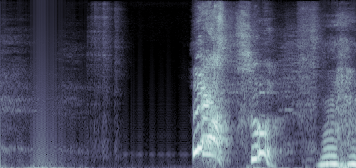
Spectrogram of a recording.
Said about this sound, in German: Ah, ich weiß gerade nicht, was los ist. Tut mir echt leid. Ich mache mir mal einen Marker rein, damit wenigstens die Pausen zwischen den Niesern nicht so groß sind.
